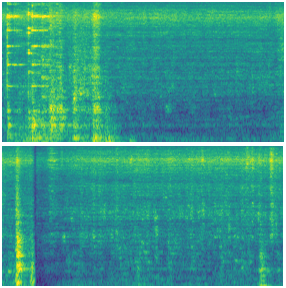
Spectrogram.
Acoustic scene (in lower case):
kitchen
